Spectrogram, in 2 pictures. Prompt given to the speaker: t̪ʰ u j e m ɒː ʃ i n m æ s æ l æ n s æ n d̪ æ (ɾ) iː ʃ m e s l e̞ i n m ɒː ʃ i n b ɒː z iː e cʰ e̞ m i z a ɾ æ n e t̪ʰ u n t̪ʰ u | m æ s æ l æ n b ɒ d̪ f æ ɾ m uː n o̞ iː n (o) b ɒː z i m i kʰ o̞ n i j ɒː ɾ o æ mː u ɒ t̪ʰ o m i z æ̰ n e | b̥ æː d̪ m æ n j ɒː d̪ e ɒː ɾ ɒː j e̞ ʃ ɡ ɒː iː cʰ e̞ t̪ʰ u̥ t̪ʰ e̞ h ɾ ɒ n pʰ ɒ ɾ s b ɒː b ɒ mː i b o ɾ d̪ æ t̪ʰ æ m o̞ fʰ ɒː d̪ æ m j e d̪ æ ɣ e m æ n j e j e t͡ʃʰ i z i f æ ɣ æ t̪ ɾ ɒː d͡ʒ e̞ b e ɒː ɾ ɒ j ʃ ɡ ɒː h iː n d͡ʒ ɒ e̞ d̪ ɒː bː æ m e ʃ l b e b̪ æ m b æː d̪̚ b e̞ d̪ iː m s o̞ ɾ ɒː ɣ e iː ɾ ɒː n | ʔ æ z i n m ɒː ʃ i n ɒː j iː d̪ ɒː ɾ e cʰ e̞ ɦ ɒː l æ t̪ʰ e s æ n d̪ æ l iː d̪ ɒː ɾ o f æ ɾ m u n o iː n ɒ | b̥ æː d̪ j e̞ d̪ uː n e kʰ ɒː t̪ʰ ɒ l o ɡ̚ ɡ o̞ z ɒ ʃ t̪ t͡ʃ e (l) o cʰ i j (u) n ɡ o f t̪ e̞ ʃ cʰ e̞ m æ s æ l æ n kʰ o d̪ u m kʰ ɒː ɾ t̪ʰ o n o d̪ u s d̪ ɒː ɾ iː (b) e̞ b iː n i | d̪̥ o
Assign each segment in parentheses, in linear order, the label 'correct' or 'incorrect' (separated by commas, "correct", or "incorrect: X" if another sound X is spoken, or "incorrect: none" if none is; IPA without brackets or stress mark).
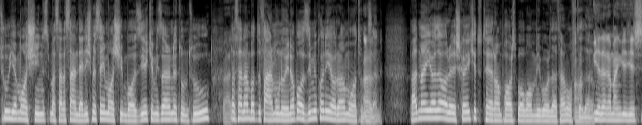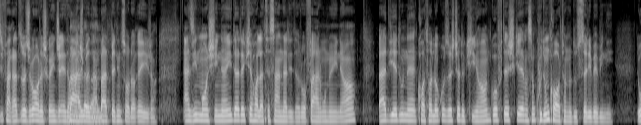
incorrect: l, incorrect: ɒ, correct, incorrect: ɒ, correct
